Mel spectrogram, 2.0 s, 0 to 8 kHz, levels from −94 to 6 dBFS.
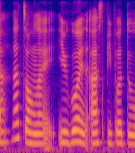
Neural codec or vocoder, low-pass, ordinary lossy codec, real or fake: none; none; none; real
